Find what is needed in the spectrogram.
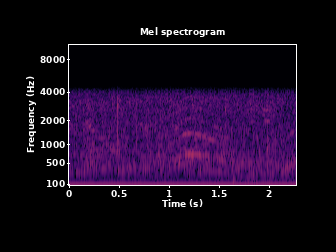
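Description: Crowd babble: many people talking at once in a steady wash of overlapping voices, with footsteps on wooden stairs.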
